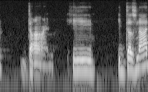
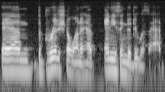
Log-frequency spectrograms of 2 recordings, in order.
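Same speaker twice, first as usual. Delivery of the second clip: usual speaking voice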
